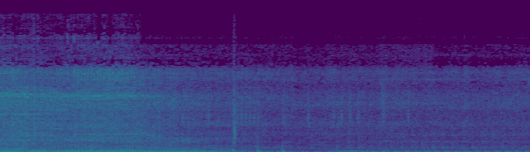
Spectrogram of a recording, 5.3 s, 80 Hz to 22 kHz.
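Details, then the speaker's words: Royal Enfield Meteor, about 2–3 years old, that wouldn't start after sitting two days, running on a replacement battery: a steady, settled single-cylinder idle at about four beats a second, no misses; only the ABS light shows. "വണ്ടി start ആയി mall ഫെക്സ് light ഒന്നുമില്ല എബിഎസ്സിന്റെ light മാത്രമേ കാണുന്നുള്ളൂ"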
